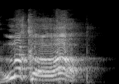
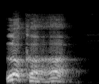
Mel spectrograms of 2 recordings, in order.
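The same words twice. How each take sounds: First: "Look her up" slow and loud, LOOK hit hard; emphatic command. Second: Said in the usual way. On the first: Real, not acted. Host urging listeners to look her up, slow and loud. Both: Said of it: "Sister Mary Turner".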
